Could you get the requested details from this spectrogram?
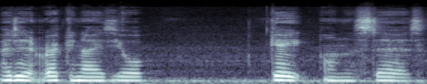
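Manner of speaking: cracked voice, very soft and gentle murmur. Narrating a character who speaks to the listener, very soft. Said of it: "he just very softly says".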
